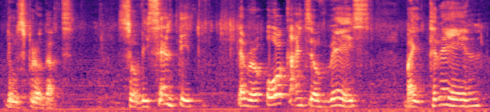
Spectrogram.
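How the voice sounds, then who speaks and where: Older hungarian lady, low mellow voice, slow and halting, roomy echo. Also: gravelly, a little hiss or hum. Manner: halting, searches for words, many fillers and restarts. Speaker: Holocaust survivor speaking to visitors. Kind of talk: recounting memories in conversation. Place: room in her home.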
